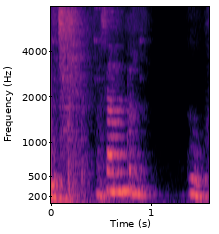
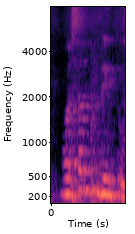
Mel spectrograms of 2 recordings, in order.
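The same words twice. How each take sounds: First: Vasant ऋतु said very slowly and softer, each syllable stretched; slow, drawn-out demo. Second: Said in the usual way. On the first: Shown as a demonstration. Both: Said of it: "देखो यहाँ पे वसंत".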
